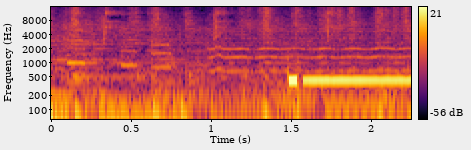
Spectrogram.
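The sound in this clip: A telephone call ringing through: a short electronic beep, then a steady, unbroken tone that holds to the end, over music playing underneath.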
